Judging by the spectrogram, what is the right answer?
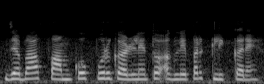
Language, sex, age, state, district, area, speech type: Urdu, female, 18-30, Delhi, Central Delhi, urban, read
